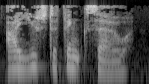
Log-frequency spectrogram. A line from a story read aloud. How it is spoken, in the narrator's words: I said under my breath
